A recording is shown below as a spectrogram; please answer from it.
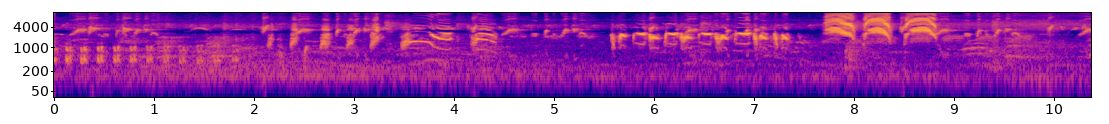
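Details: Hwamei, a large handsome bird singing in the ngũ trường style with a forest voice, quick and many-voiced: low repeated pulsed notes give way to rapid whistled slurs, buzzy trills and loud rising-falling phrases, with a faint low hum.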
